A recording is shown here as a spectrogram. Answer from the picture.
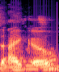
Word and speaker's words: Aiko: So my name is Aiko, spelled Aiko, rhymes with Geico.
